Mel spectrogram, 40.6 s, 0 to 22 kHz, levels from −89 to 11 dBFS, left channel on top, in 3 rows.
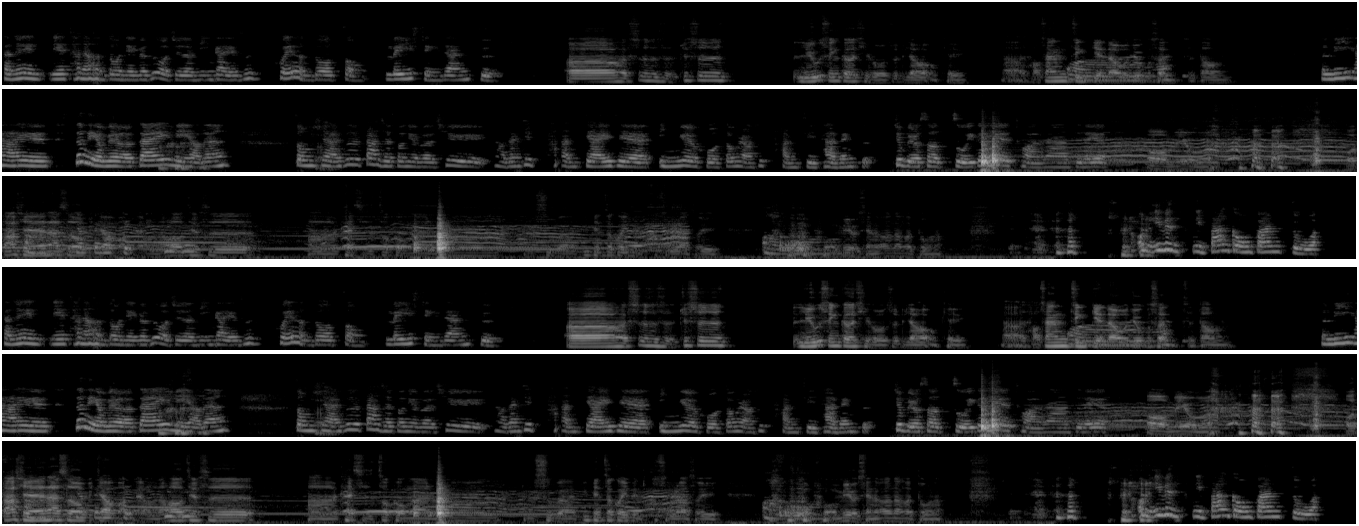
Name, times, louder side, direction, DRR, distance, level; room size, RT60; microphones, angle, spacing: voice 1, 0.0-5.0 10.6-11.7 13.2-15.8 16.5-24.6 27.3-28.2 28.7-29.0 34.7-35.7 37.2-37.9 38.4-40.2, left 1 dB, 5° left, 1.0 m, -47 dB
voice 2, 5.6-7.3 7.9-9.6 10.0-12.3 15.1-15.6 16.7-16.8 25.0-29.6 30.1-34.3 34.8-37.0 38.3-38.6, right 6 dB, 80° right, 0.6 m, -49 dB
sound 1, 22.4-37.6, left 1 dB, 55° right, 1.1 m, -42 dB
sound 2, 23.7-34.0, left 2 dB, 25° left, 0.5 m, -55 dB
2.5 x 2.3 x 2.3 m
head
